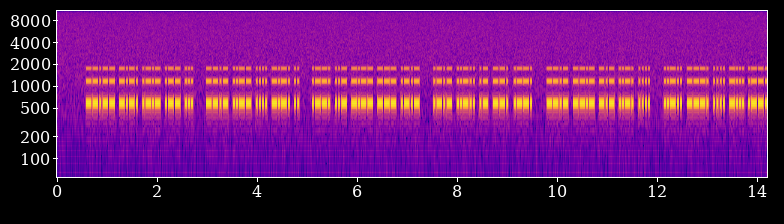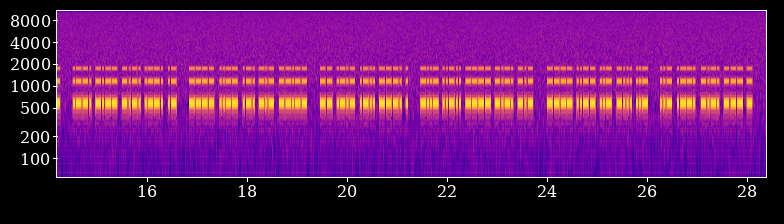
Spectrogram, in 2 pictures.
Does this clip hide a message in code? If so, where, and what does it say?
Yes: Morse code (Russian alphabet) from 0.5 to 28.2 s, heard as a keyed tone, hand-sent with a paddle, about 38 wpm, 590 Hz. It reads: ЪЦЯВС ЩЮХЦИ ПУЫОЯ ЯЭАГП ЩЩКФХ ЭЧХБЙ ПЫЦПА ШЮРКЪ МЯЛЧЕ ЬЭШЦК ШЮУБУ УПЦОТ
